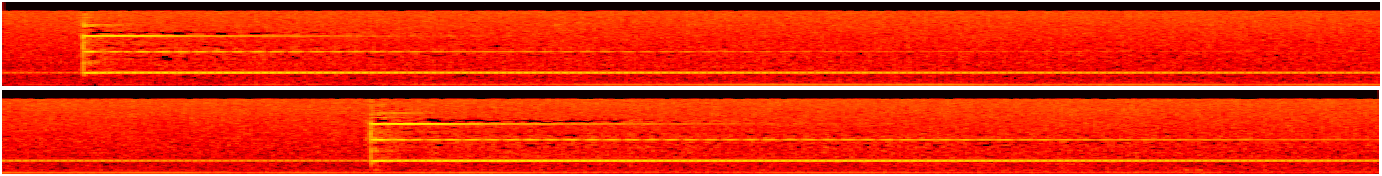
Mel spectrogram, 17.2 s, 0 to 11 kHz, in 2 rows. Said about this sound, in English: I'm now going to ring the gong 3 times. Please don't open your eyes until the last gong finishes. Don't waste this beautiful opportunity just with your eyes closed and listen to beautiful sounds and let the last ringing take you out.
